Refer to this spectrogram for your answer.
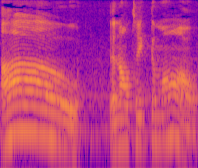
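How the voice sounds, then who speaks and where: A female-sounding voice at medium pitch performs a put-on character voice over clear background noise. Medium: read story. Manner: sneering, imperious.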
